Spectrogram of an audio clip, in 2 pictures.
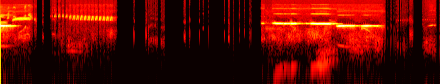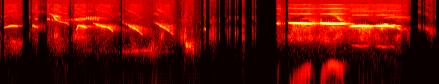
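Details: Mountain chickadee singing with clean whistled phrases, each a higher note sliding down to a lower sustained one. The phrase is given twice about six seconds apart, with soft high chips and twitters between, in an otherwise quiet setting.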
